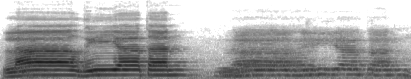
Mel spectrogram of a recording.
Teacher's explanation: di huruf ghain ketika harokat kasroh maka dia dibaca dengan tipis.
